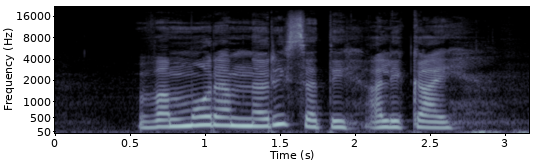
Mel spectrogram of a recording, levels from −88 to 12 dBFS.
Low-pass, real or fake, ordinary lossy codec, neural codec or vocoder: 19.8 kHz; real; none; none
